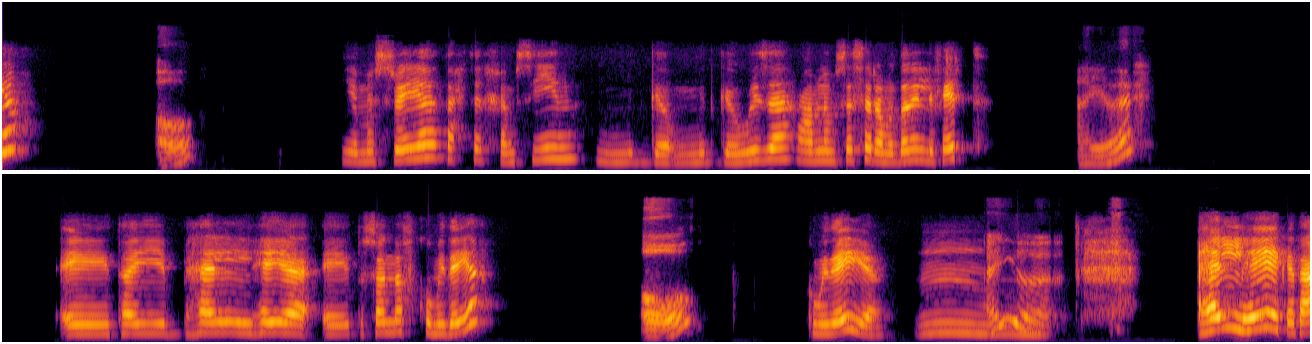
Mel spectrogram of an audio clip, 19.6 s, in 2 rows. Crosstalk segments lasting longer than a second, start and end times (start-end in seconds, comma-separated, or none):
none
